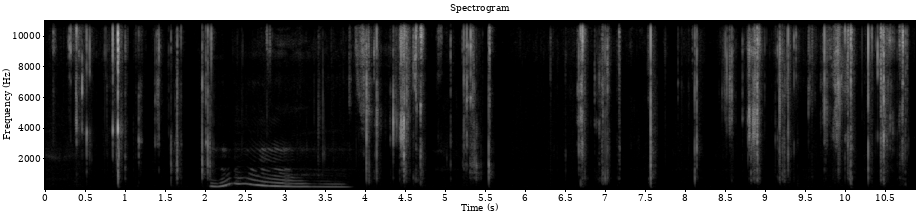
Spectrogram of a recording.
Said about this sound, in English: Wait, can you guys hear the egg peeling ASMR? Hold on. Hold on, I'm gonna turn off the AC again just in case, because there might be some noise cancellation.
